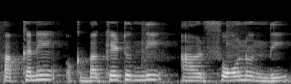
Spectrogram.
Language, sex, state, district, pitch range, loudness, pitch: Telugu, female, Telangana, Hyderabad, 170-210 Hz, -17 LUFS, 185 Hz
